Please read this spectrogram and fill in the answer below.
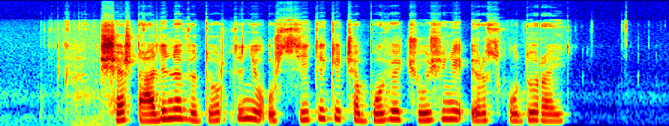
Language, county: Lithuanian, Vilnius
